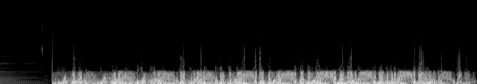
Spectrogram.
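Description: Rapid rhythmic whooshing Doppler pulses of a fetal heartbeat at about 150 beats a minute, a healthy rate.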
